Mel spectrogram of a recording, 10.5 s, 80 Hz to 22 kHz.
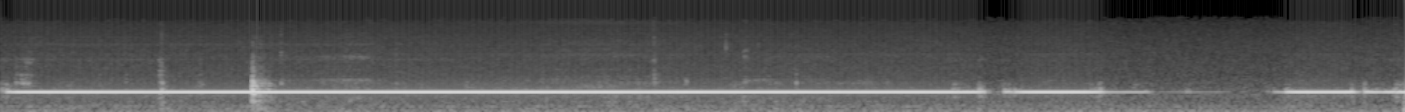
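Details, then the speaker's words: Marshall Lead 12 guitar amp that cuts out after playing a while. The test tone holds, then drops out and stutters back as the input jack is wiggled. Cause is a poor ground at the input jack (jack or ground joint suspected); the ground will be resoldered. "what I found when I was toting around before is that the ground connections here weren't all that great especially this the ground connector coming in here"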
